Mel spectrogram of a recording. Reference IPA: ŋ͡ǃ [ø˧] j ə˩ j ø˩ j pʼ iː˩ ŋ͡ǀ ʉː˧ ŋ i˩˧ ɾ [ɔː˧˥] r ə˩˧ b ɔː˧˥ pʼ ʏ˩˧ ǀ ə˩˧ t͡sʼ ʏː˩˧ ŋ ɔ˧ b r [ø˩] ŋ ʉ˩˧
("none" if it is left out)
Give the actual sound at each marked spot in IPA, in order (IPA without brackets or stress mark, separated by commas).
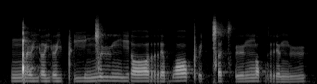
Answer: ø˩, ɔː˩˧, ø˩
